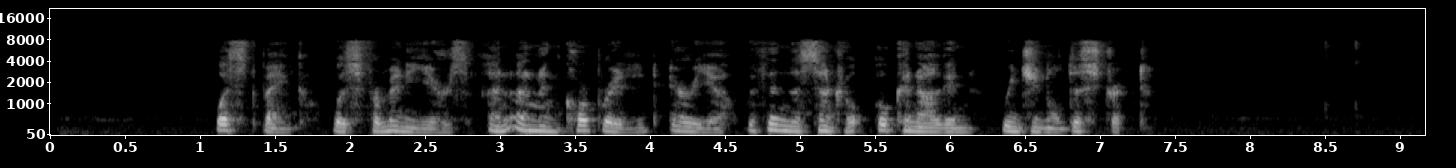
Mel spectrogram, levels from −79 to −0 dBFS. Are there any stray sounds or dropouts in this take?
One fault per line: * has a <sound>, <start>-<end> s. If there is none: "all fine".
all fine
